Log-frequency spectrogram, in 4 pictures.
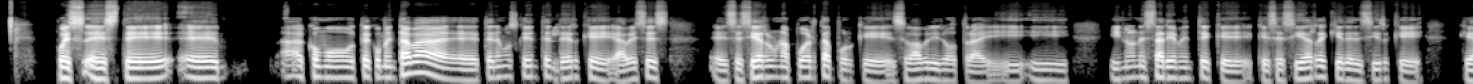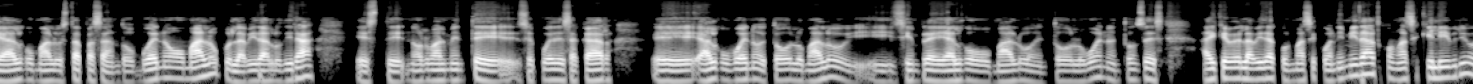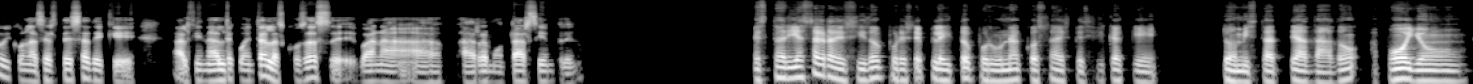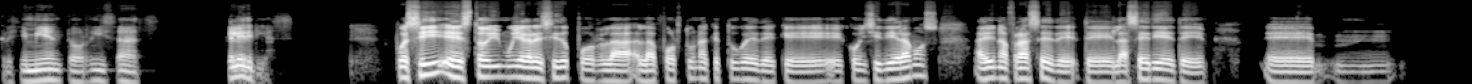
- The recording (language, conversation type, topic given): Spanish, podcast, ¿Alguna vez un error te llevó a algo mejor?
- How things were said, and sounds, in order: tapping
